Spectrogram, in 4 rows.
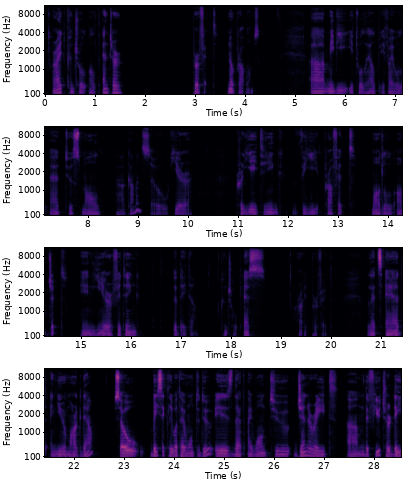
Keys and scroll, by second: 0.4 ctrl+alt+Return, 5.2 Up, 5.3 Left, 6.0 ctrl+Left, 6.8 Return, 7.2 Up, 7.7 ctrl+/, 9.1-17.3 typing, 14.9 ctrl+/, 17.5 ctrl+s, 18.0 Down.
